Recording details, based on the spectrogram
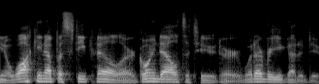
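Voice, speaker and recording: A man talks at a fairly quick pace in a plain, everyday voice. His pitch sits in the medium range with ordinary variation, and the background is quiet. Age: 30s. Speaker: cycling coach and podcast co-host. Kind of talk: casual interview.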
